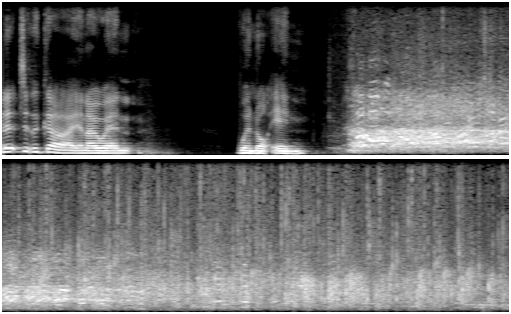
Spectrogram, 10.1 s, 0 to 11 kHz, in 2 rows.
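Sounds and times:
speech: 0:00.0 - 0:01.5, 0:02.4 - 0:03.6
people chuckling: 0:03.3 - 0:08.0
loud sustained audience applause: 0:03.5 - 0:10.1.

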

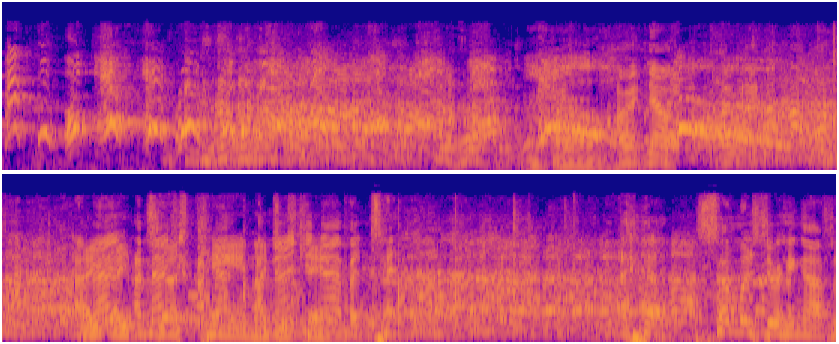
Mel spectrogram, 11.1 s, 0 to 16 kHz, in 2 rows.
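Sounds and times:
person imitating a small dog's high-pitched terrified yelping and whimpering: 0:00.0 - 0:05.0
laughter: 0:01.1 - 0:11.1
speech: 0:04.1 - 0:08.7, 0:09.7 - 0:11.1.

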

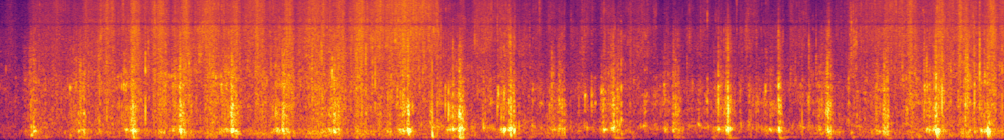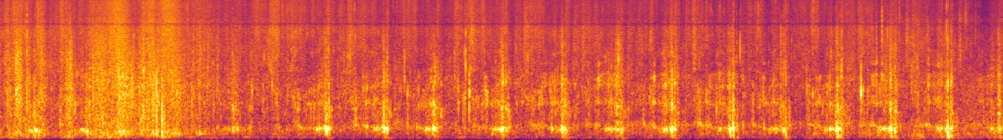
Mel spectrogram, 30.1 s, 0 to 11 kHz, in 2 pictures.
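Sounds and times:
horse chewing hay in stable: 0:00.4 - 0:30.0
faint rustling of hay: 0:01.5 - 0:06.7, 0:13.5 - 0:18.7.

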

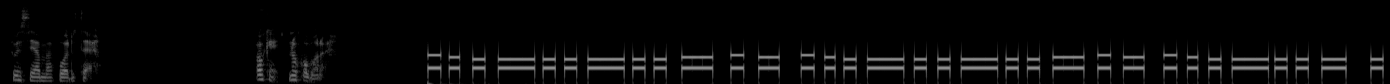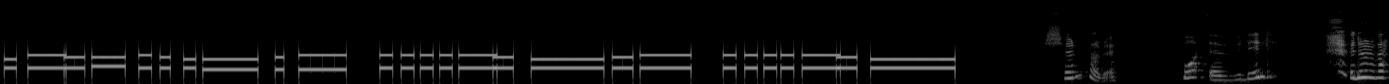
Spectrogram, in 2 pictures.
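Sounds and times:
speech: 0:00.1 - 0:01.1, 0:02.6 - 0:03.5, 0:25.8 - 0:27.7
mobile phone keypad tones played by a woman as a song melody: 0:04.3 - 0:23.5.

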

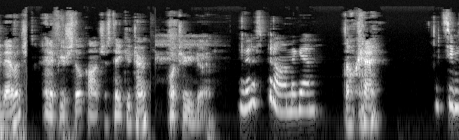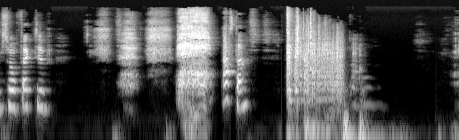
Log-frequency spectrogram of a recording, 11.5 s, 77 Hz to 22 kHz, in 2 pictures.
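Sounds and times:
speech: 0:00.0 - 0:04.8, 0:05.4 - 0:09.6
dice rolling on a hard table: 0:09.3 - 0:10.3.

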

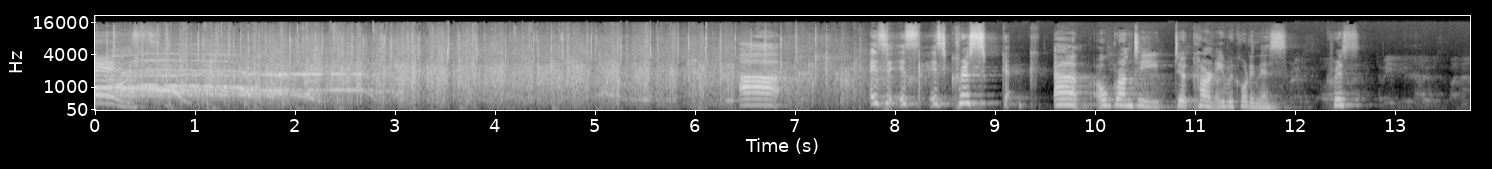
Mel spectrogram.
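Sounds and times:
crowd whooping and cheering: 0:00.0 - 0:06.7
large crowd applauding: 0:00.0 - 0:08.5
speech: 0:07.8 - 0:09.0, 0:09.6 - 0:12.7.

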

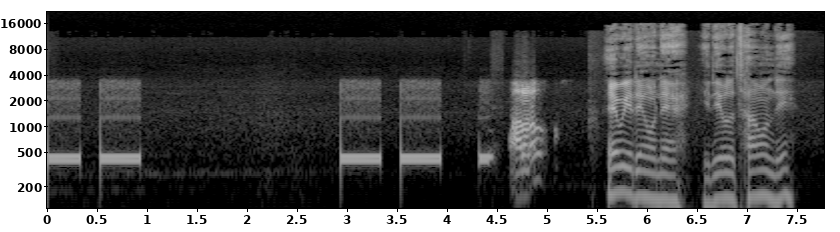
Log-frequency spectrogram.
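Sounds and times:
telephone ringback tone on a call to a tow truck driver: 0:00.0 - 0:01.0, 0:02.9 - 0:04.5
speech: 0:04.6 - 0:05.0, 0:05.6 - 0:07.5
person speaking on telephone: 0:04.6 - 0:07.4.

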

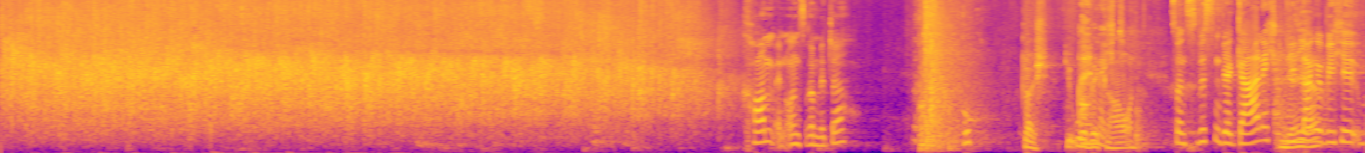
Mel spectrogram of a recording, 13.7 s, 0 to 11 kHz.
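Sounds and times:
audience applause: 0:00.0 - 0:07.4
speech: 0:07.5 - 0:08.6, 0:09.6 - 0:13.6.

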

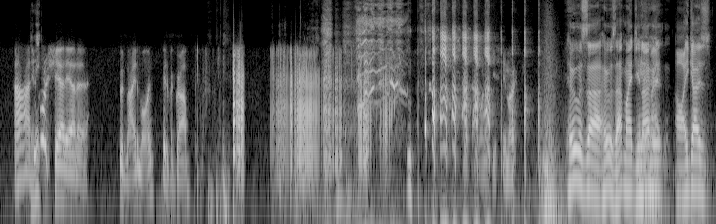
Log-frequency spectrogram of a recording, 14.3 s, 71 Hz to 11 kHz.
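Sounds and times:
speech: 0:00.3 - 0:01.8, 0:02.4 - 0:04.0, 0:06.8 - 0:07.4, 0:08.1 - 0:14.2
long high-pitched squeaky fart: 0:04.6 - 0:07.9
people laughing: 0:06.4 - 0:10.8.

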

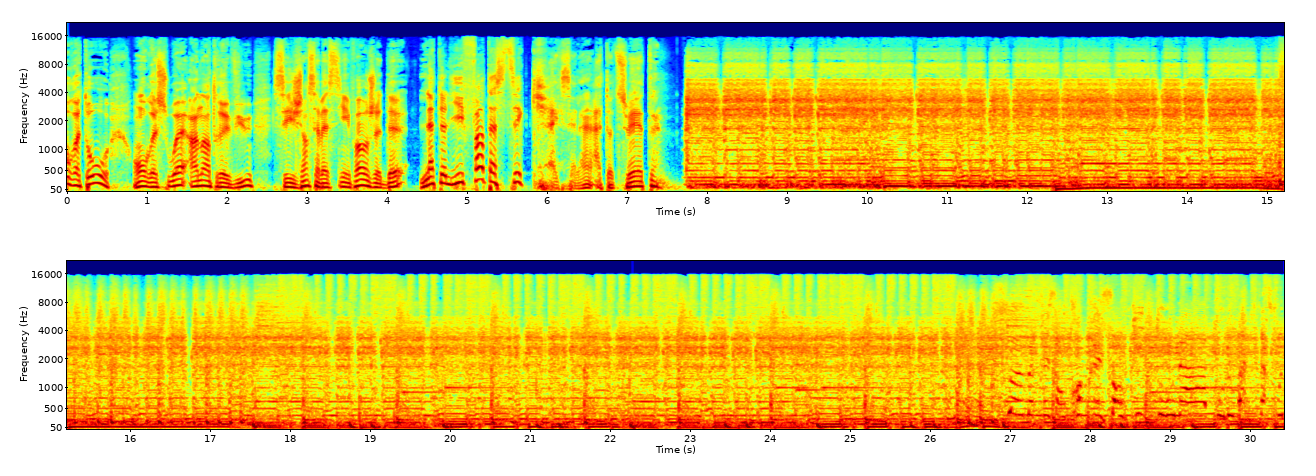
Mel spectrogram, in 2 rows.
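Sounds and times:
speech: 0:00.0 - 0:08.2
distorted rock song played on air: 0:07.7 - 0:30.4.

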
